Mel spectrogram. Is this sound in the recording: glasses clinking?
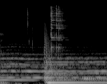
yes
